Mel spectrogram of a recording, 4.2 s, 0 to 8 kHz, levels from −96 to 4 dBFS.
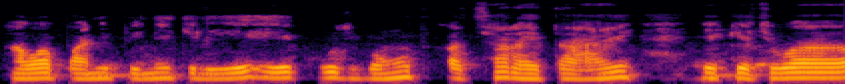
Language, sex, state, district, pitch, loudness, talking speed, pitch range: Hindi, male, Chhattisgarh, Balrampur, 145 Hz, -20 LUFS, 185 wpm, 135-155 Hz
